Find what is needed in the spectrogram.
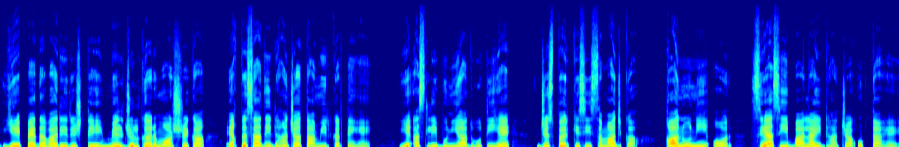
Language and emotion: Urdu, neutral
